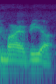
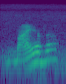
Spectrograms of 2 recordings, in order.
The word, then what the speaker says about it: Maiava: Jaden Maiava? Because I always want to say Maivia, yeah. but it's not. But it's not that. But it's not. Yeah. It's Jaden Maiava.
